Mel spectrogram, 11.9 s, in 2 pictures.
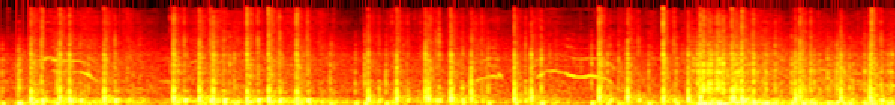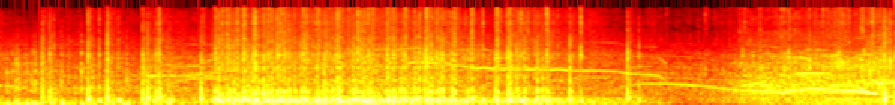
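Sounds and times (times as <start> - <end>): fireworks bangs: 0.0 - 11.9
fireworks crackling: 0.0 - 11.9.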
